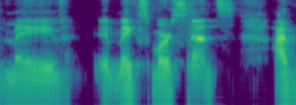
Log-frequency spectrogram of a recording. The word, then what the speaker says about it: Maeve: difference in pronunciation here i've always said maeve as some might say mav but i got queen mab so i don't like mav right there i go with mave it makes more sense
